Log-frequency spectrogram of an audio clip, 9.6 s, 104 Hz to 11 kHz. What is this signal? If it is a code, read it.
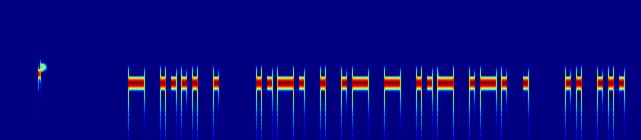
Morse code, heard as a keyed tone, about 15 wpm, 700 Hz. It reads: THE FEATURE IS
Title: Sentences from Top 1000 Words - Review Part 5 - 15wpm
